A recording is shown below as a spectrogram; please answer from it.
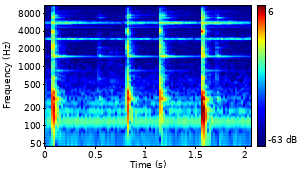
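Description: A glass preamp tube in a budget tube preamp kit is tapped four times while the amplifier is running, and each tap comes through the audio as a short, bright ringing "zing" over a steady hum. This is tube microphonics, where vibration shakes the tube's internals, and it is not really an issue.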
